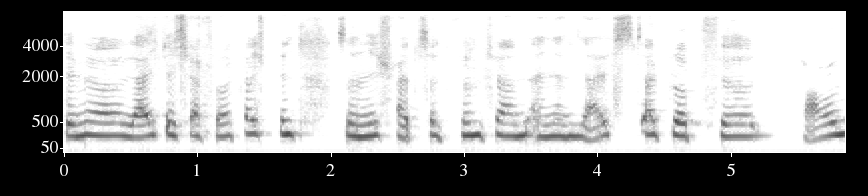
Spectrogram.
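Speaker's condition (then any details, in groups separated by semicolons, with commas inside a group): Tongue cancer surgery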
